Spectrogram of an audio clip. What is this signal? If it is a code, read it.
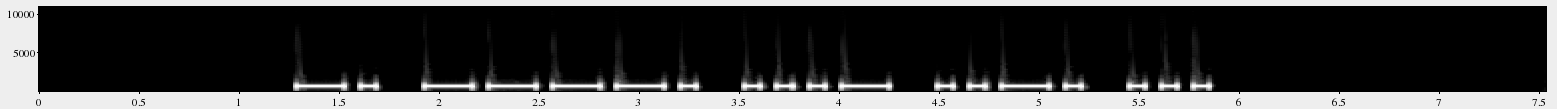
Morse code, heard as a keyed tone, about 14 wpm, 700 Hz. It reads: N9VFS
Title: USA Call Signs - 5 Characters - Repeated 2x - 15wpm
